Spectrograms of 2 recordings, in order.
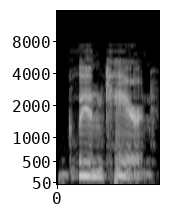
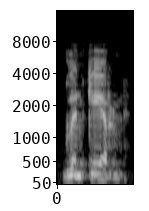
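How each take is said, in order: First: It is said in a Northern US accent. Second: It is said in a Scottish accent. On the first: "If I try to do it Yankee style" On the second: "In Scotland, it would be something like"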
